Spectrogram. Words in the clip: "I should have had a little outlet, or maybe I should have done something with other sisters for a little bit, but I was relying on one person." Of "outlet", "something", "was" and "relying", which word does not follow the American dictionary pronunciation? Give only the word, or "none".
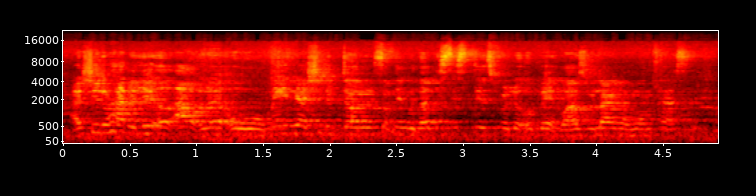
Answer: none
